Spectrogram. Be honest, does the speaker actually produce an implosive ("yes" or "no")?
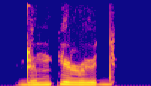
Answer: no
